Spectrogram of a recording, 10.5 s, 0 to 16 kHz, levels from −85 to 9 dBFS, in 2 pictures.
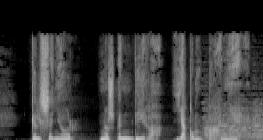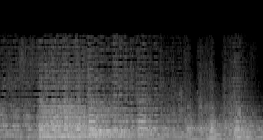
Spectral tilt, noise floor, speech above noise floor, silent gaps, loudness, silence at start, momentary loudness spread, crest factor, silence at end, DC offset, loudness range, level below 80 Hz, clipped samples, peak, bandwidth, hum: -3.5 dB/octave; -54 dBFS; 33 dB; none; -22 LUFS; 0 s; 12 LU; 20 dB; 0 s; under 0.1%; 4 LU; -42 dBFS; under 0.1%; -4 dBFS; 13 kHz; none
